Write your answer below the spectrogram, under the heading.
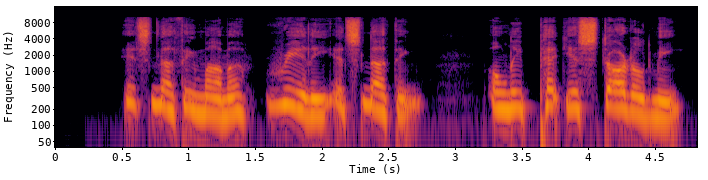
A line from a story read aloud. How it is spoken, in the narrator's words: she said, trying to smile, but her tears still flowed and sobs still choked her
